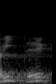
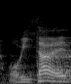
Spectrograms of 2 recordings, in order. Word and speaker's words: vitae: la historia que les mostraba la historia magistra vite que es como se vitae Mejor dicho que es como se pronunciar que les instruía en lo que debía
